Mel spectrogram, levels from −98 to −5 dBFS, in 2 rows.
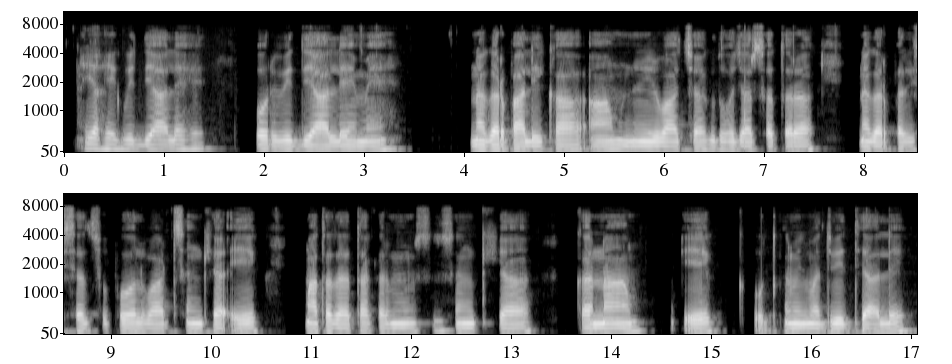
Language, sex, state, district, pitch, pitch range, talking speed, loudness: Hindi, male, Bihar, Supaul, 100 Hz, 95-105 Hz, 95 wpm, -22 LUFS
